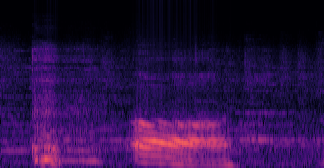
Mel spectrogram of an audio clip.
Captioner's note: laughs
